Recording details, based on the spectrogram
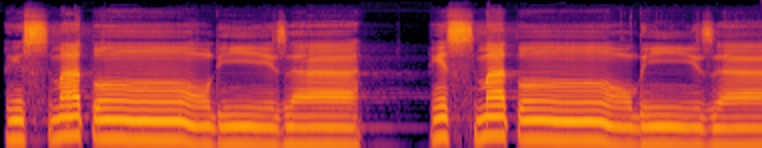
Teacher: Kemudian lidah kita bersiap ke huruf dhad. Suara samarnya lebih ditebalkan karena huruf dhad merupakan huruf tebal.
